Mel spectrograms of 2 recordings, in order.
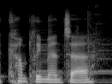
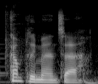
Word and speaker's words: compliment: it's customary for the compliment compliment the stress is a first is on the first syllable compliment to say nice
